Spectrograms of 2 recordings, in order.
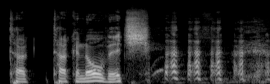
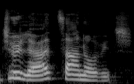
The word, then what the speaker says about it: Canovic: Today, I have the pleasure of sitting with Julia Takenovich. How do you pronounce your last name again? Julanovich.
